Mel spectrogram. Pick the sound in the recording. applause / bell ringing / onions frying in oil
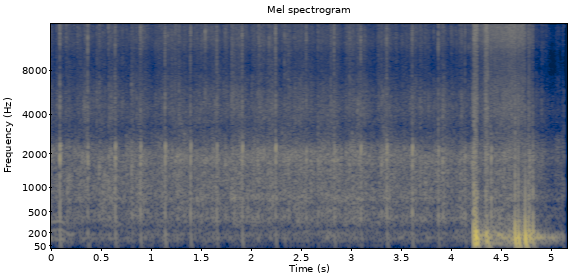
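applause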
